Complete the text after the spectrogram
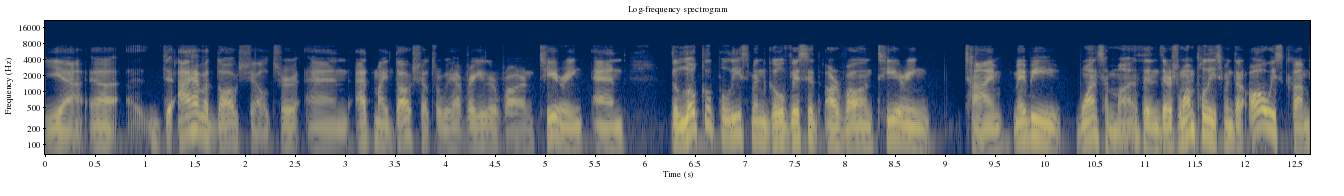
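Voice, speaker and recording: At a moderate pace, a man with a Spanish accent speaks at a medium pitch with lively intonation. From Colombia. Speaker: dog shelter owner. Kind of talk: interview testimony.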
